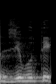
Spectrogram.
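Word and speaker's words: Djibouti: तो D silent होता है, इसको जिबूती कहा जाता है हिंदी में।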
